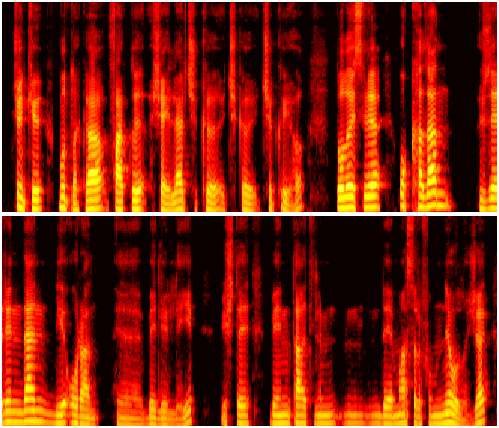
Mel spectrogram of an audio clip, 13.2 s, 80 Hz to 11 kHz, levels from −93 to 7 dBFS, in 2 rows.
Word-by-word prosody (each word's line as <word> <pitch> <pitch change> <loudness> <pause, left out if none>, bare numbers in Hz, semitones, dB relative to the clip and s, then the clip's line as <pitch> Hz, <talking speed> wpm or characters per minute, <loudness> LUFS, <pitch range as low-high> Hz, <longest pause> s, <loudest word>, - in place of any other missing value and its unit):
çünkü 140 -3 +2 0.2
mutlaka 140 0 +4
farklı 135 +2 +3
şeyler 130 +1 0
çıkı 120 -1 -5
çıkı 115 -3 -5
çıkıyor. - - -6 0.5
Dolayısıyla, 165 +2 +7 0.3
o 175 -1 0
kalan 185 +2 +4 0.4
üzerinden 155 +1 +1
bir 130 +1 -1
oran, 120 -6 -3 0.2
eee, 105 -3 -10
belirleyip, 110 - -8 0.3
işte, 130 -2 -5 0.3
benim 130 0 -3
tatilimde 130 -1 -5
masrafım 125 0 -5
ne 145 0 +2
olacak? 120 - -2
130 Hz, 95 wpm, -22 LUFS, 120-150 Hz, 0.5 s, Dolayısıyla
